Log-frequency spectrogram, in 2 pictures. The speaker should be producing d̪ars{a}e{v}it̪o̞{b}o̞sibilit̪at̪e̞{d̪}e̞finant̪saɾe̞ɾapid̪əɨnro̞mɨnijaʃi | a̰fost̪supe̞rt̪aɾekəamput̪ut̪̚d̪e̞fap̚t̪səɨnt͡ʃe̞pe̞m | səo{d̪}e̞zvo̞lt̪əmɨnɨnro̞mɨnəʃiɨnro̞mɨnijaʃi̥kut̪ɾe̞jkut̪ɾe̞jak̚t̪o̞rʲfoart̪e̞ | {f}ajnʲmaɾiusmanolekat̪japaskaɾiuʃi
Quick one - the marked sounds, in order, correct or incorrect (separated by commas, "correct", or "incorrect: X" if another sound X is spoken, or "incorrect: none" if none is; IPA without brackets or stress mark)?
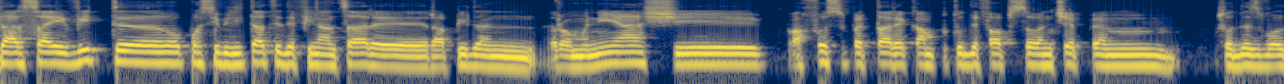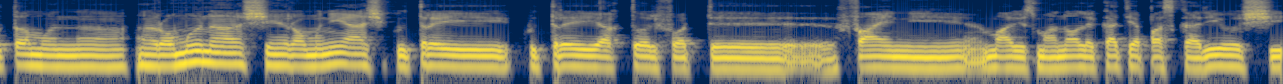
correct, correct, incorrect: p, correct, correct, correct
